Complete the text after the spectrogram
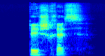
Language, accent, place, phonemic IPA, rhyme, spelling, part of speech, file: French, France, Lyon, /pɛʃ.ʁɛs/, -ɛs, pécheresse, adjective / noun, LL-Q150 (fra)-pécheresse.wav
- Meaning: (adjective) feminine singular of pécheur; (noun) female equivalent of pécheur: sinner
